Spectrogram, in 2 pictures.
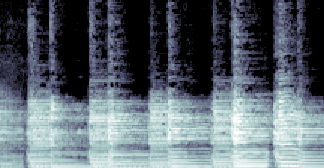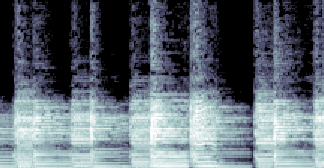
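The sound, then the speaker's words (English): A distorted electric guitar plays a bouncing shuffle riff, repeating chordal stabs in a swung, loping rhythm at steady volume, with no voices. “So when we hear this kind of shuffle, that's what makes us nod our head.”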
